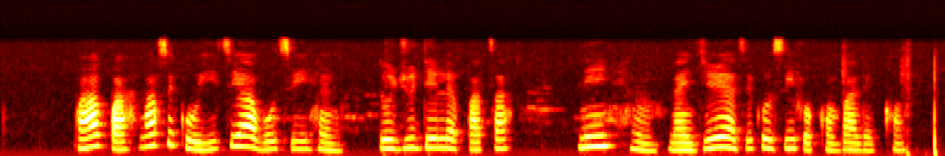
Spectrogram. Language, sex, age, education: Yoruba, female, 30-45, tertiary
